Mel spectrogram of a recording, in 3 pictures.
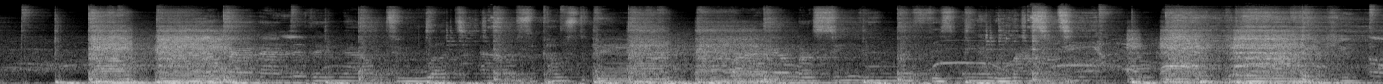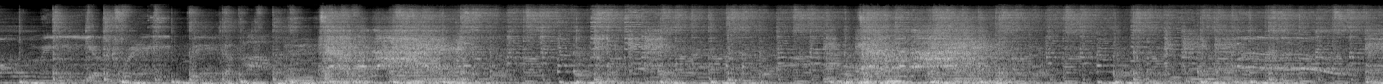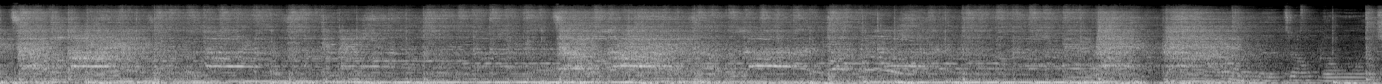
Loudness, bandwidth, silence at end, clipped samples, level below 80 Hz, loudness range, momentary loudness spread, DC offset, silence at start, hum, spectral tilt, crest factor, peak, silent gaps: -17 LUFS; 18 kHz; 0 s; under 0.1%; -26 dBFS; 7 LU; 11 LU; under 0.1%; 0 s; none; -2.5 dB/octave; 18 dB; 0 dBFS; none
